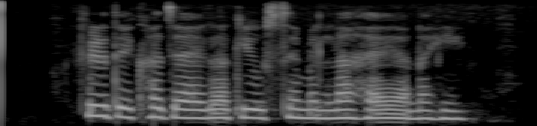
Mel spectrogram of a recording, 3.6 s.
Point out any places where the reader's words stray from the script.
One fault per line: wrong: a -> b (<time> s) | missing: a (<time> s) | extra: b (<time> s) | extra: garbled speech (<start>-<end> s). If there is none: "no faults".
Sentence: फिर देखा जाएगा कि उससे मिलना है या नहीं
no faults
